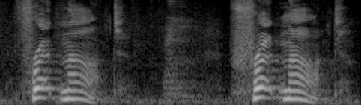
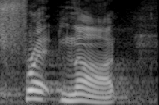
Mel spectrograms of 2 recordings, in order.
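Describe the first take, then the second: First: Repeated softly, almost hushed; gentle hushed repeat. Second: Said in the usual way. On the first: Shown as a demonstration. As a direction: let it drop to a hush.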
